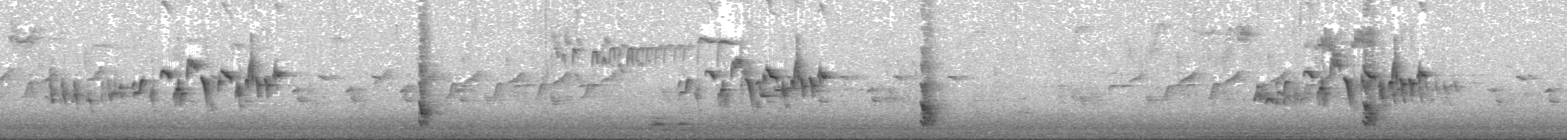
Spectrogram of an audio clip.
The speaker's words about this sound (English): And beautiful birdsong.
